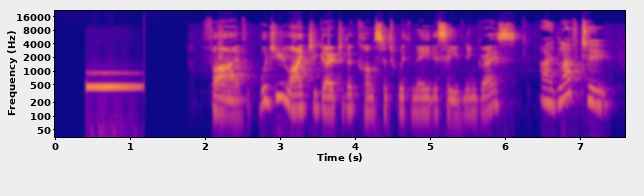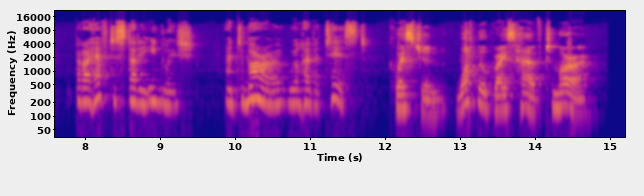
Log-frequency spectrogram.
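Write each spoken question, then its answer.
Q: What will Grace have tomorrow?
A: An English test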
